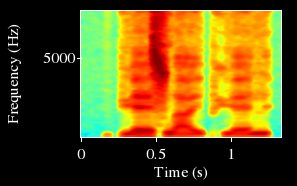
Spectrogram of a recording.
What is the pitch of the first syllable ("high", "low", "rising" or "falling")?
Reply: high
